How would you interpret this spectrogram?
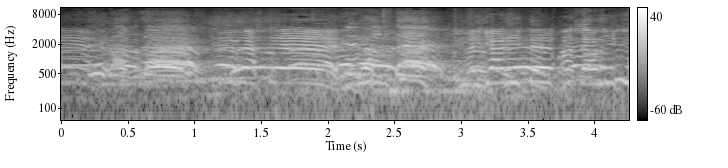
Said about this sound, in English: That's what we hear now. Most of the people surrounded are refugees, but they are helped with activists who are yelling at the police.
